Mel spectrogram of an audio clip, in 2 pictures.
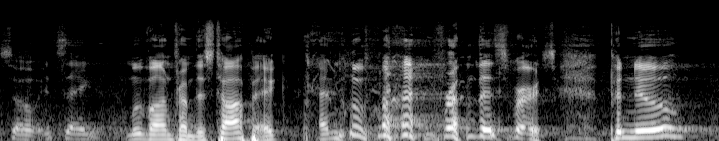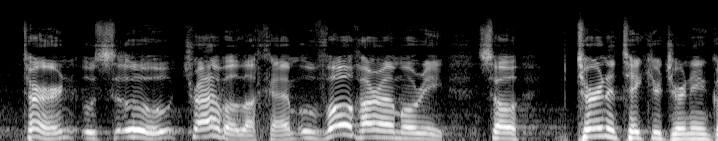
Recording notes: Recorfded live in the Bamat at Ramah Berkshires - where Parsha Talk was born!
